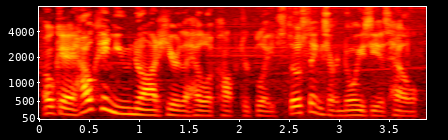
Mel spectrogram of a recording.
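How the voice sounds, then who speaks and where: A man's voice: mid-range voice, lively intonation, fairly quick, darkish tone, faint music behind. A man giving nitpicking video game commentary in a sarcastic, incredulous manner.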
